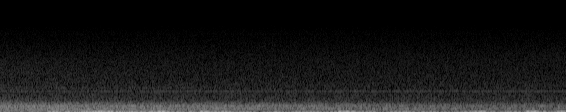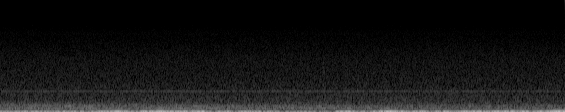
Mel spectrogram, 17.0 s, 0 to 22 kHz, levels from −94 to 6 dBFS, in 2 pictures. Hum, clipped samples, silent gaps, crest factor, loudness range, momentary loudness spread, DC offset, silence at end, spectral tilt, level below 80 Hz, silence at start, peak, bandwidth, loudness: none; under 0.1%; none; 16 dB; 7 LU; 9 LU; under 0.1%; 0 s; -7.5 dB/octave; -46 dBFS; 0 s; -22 dBFS; 4 kHz; -52 LUFS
